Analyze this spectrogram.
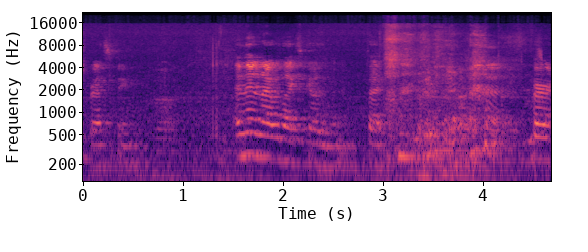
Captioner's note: laughter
